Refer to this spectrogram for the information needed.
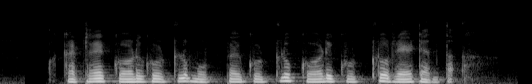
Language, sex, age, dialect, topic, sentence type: Telugu, male, 25-30, Southern, agriculture, question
